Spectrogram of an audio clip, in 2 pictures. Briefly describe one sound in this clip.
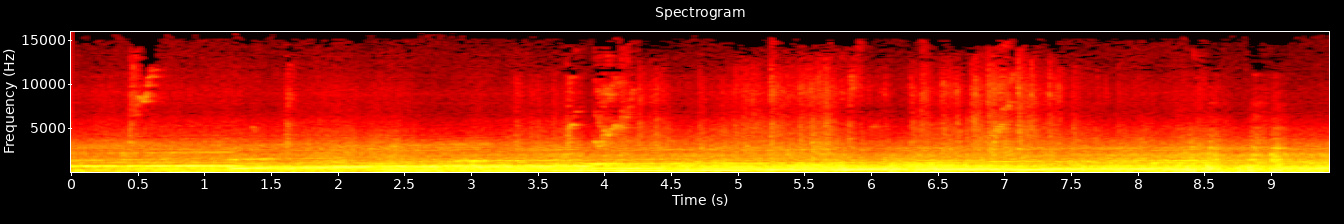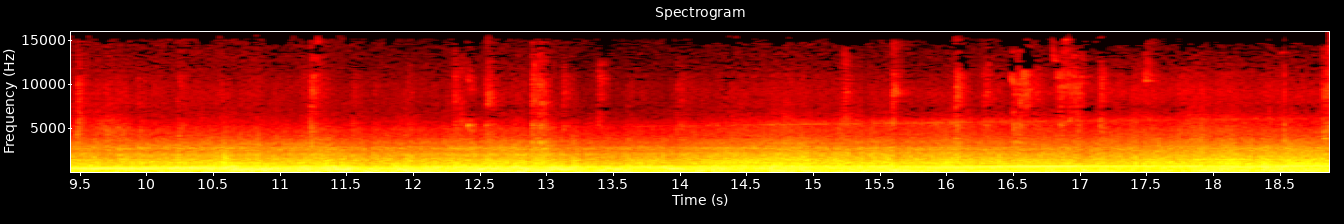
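A train's electric motor whines, rising in pitch as it speeds up.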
